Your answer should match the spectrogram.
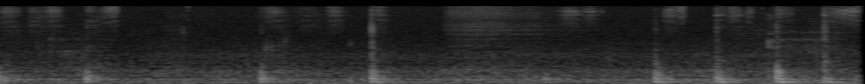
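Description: Faint taps and scratches of a stylus writing on an interactive display screen: scattered soft ticks, with a short high scratch a little past the middle.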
